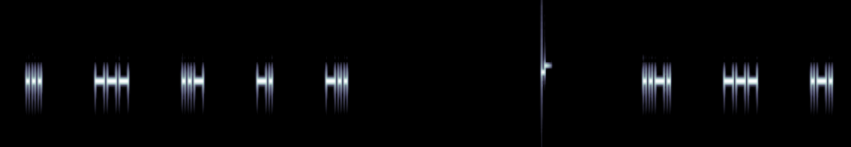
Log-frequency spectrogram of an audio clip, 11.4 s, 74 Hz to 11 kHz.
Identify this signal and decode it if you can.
Morse code, heard as a keyed tone, about 30 wpm, spaced as for 10 wpm, 700 Hz. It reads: SOUND FOR
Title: 6x Character Spacing - Top 100 Words - 30wpm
